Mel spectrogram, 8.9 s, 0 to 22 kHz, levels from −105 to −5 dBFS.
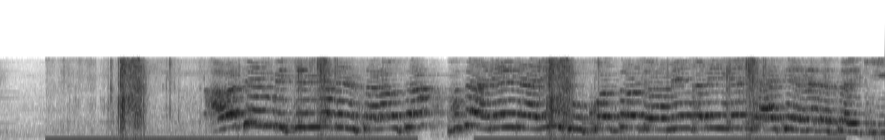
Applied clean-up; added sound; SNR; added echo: none; Tearing; 7 dB; reverberation time 0.3 s.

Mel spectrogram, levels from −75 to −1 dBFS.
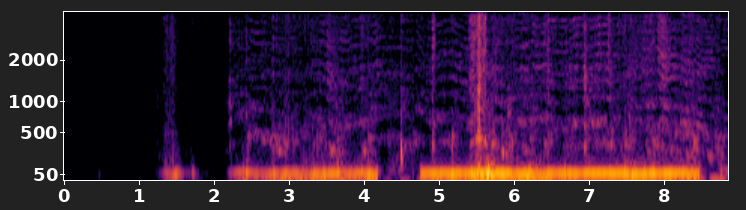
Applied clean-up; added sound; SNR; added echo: neural mask model DeepFilterNet 3.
